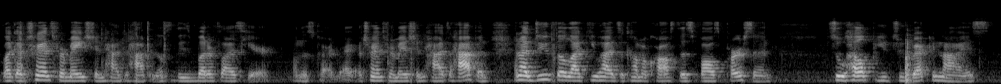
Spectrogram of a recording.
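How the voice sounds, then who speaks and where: A woman's voice: deep voice, steady tone, a little fast, muffled recording, a little hiss or hum. A woman with a stuffed-up voice from a cold, giving a channeled tarot reading to her viewers with affectionate asides and repeated "right?" tags. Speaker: tarot reader.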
